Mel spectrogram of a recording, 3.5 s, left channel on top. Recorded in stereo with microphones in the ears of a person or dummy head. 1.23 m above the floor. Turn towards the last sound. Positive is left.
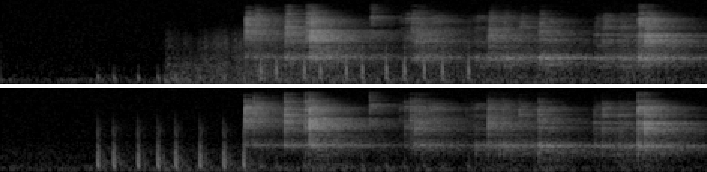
turn(degrees=-35)  # may be behind; listen again after turning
